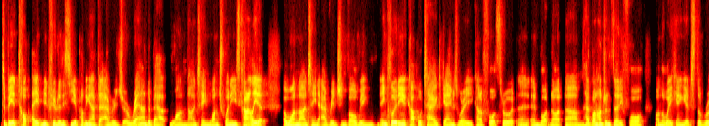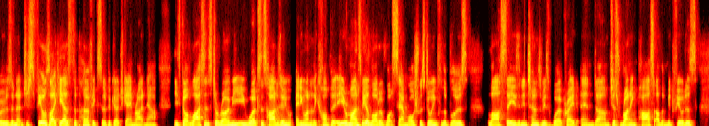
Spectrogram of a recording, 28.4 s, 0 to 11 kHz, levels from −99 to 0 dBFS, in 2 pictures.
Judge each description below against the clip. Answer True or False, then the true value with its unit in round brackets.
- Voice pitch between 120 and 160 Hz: False (95 Hz)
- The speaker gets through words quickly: True (225 wpm)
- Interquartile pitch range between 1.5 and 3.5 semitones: True (2.5 semitones)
